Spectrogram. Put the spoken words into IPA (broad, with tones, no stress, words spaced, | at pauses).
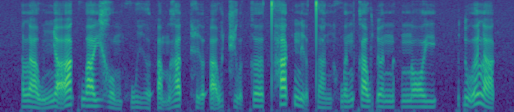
la˧˩wɲa̰ː˧˥kwa˧j ɣo˧˩mhwi̤˨˩ə̯ ʔa̰˧˨mɣa˦˥t̚hḭ˧˨ə̯ʔa̰˧˥w t͡ɕṵ˧˨ə̯kəː˧ t̪ʰa˦˥k̚nḭ˧˨ə̯t̪a̤˨˩n hwə˨˦nka˧wɗə˧n | nɔ˧j | ɗṵ˧˥ə̯la˨˩k̚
